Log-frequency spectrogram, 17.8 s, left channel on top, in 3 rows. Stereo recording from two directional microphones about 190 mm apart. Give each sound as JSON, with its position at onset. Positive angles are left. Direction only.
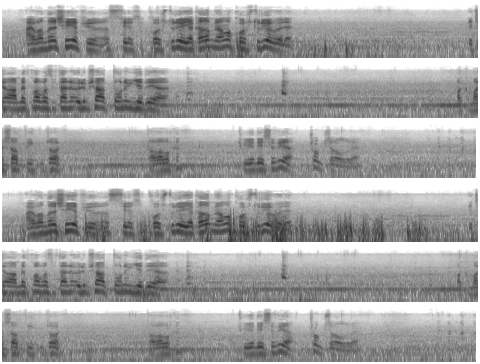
{"t": 0.3, "sound": "speech", "side_deg": -10}
{"t": 5.8, "sound": "speech", "side_deg": 0}
{"t": 11.6, "sound": "speech", "side_deg": 5}
{"t": 13.7, "sound": "speech", "side_deg": 5}
{"t": 14.8, "sound": "speech", "side_deg": -5}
